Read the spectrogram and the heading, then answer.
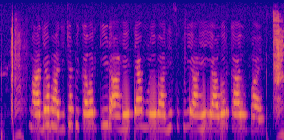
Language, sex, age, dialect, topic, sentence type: Marathi, female, 18-24, Standard Marathi, agriculture, question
